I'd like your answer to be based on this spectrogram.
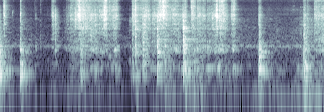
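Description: Store-bought red curry paste stir-fried in a pan for chicken curry with pickled bamboo shoots, with quick rhythmic metal scrapes and taps of a utensil against the pan, close and busy, over a light sizzle.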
